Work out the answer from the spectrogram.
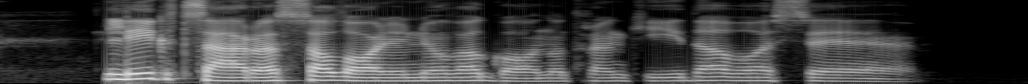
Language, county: Lithuanian, Vilnius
